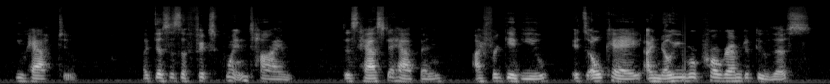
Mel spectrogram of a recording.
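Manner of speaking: ordinary talk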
